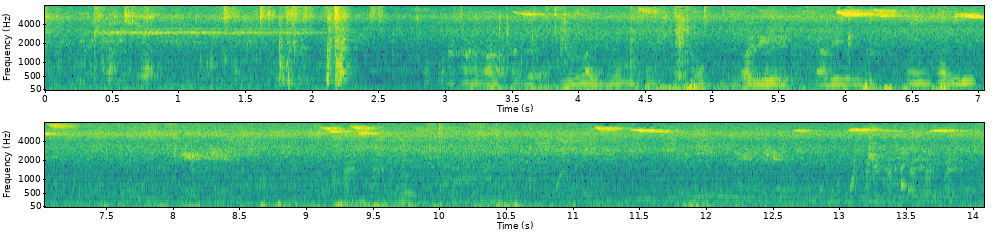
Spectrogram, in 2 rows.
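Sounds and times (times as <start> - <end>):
small birds chirping: 3.0 - 14.0
steady high hiss: 3.5 - 14.0.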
